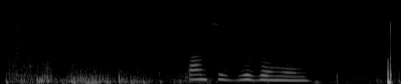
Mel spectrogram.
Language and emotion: Russian, neutral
